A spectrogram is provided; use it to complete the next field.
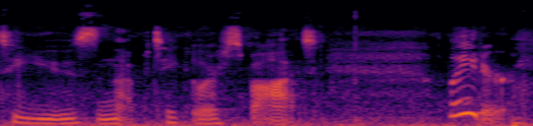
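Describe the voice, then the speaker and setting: A woman speaks with vocal fry. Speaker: landscape designer. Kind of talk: walking tour. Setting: outdoors. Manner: animated.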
